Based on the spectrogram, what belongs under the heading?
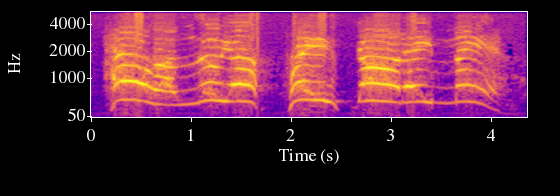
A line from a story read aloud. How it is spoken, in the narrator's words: he's shouting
